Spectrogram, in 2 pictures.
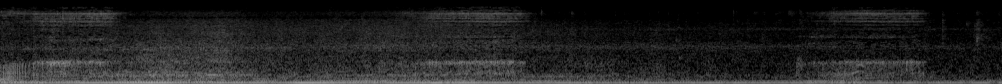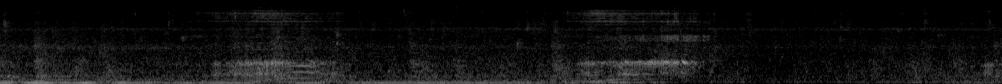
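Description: Loud, regular snores with each breath in, about 15 a minute, over steady room noise: habitual snoring.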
